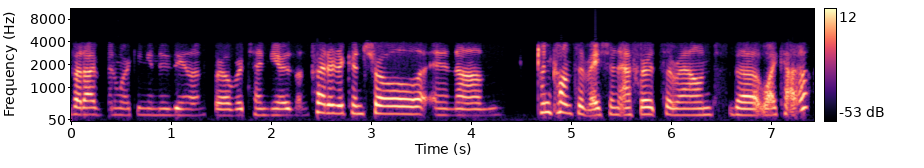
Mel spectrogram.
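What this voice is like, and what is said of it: American accent. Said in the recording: “I'm from the States, you might hear from the accent”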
